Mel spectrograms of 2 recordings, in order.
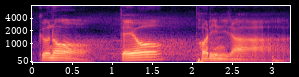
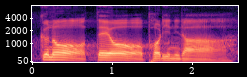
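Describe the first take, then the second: First: It is said slowly, word by word. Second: It is said at a normal speed.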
